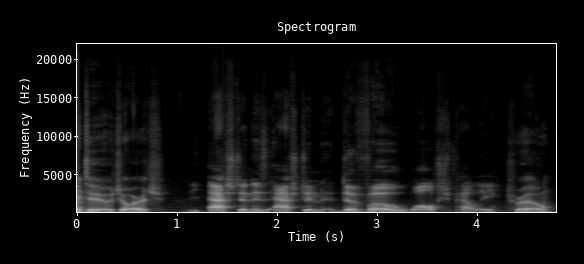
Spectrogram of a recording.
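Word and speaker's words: Devaux: Ashton is Ashton DeVoe Walsh Pelly. True. DeVoe with an X on the end, which is cool. And friggin' a slew of vowels that are not pronounced also in the middle.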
